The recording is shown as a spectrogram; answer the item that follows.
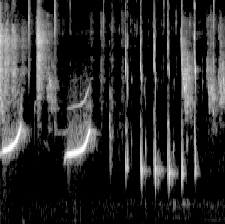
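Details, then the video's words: Talking parrot whistling: two clear rising whistles, each sweeping upward, followed by a run of short clipped chirps and notes with quiet gaps between. "Beautiful And Amazing Talking Parrot"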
